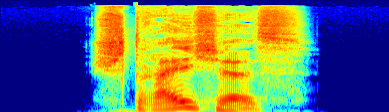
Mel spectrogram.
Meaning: genitive singular of Streich
- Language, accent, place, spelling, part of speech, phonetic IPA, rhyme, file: German, Germany, Berlin, Streiches, noun, [ˈʃtʁaɪ̯çəs], -aɪ̯çəs, De-Streiches.ogg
